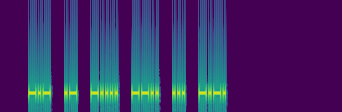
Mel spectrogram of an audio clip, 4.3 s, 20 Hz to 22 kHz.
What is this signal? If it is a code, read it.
Morse code, heard as a keyed tone, about 40 wpm, spaced as for 29 wpm, 700 Hz. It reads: KA6ZSC
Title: USA Call Signs - 6 Characters - 2x Character Spacing - 40wpm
